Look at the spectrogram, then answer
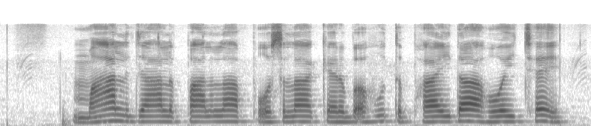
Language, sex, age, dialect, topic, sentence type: Maithili, male, 18-24, Bajjika, agriculture, statement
